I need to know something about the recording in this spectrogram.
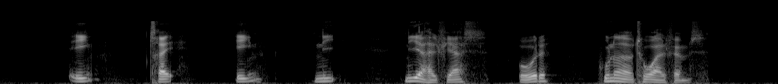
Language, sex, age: Danish, male, 24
